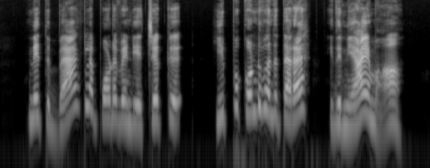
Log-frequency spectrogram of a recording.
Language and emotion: Tamil, angry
